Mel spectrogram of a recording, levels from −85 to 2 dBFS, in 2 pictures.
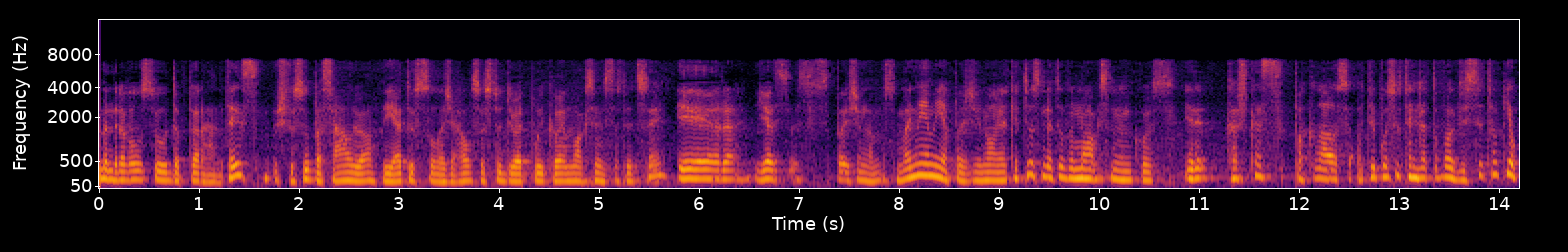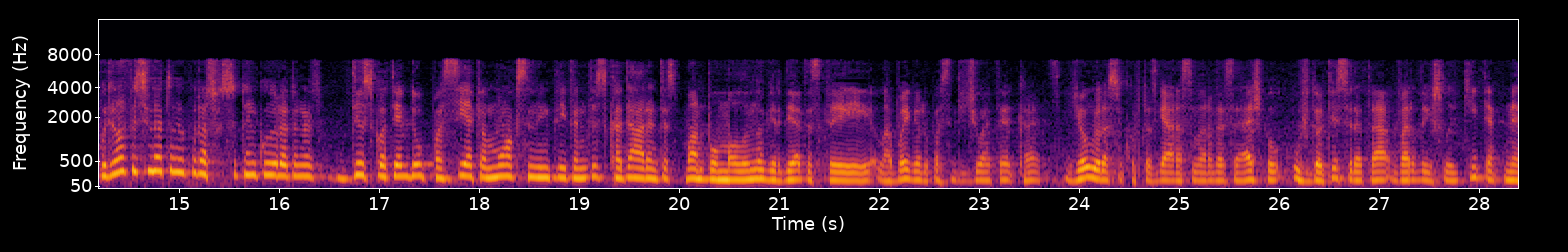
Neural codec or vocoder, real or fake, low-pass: codec, 16 kHz, 1.1 kbps, Voila-Tokenizer; fake; 7.2 kHz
